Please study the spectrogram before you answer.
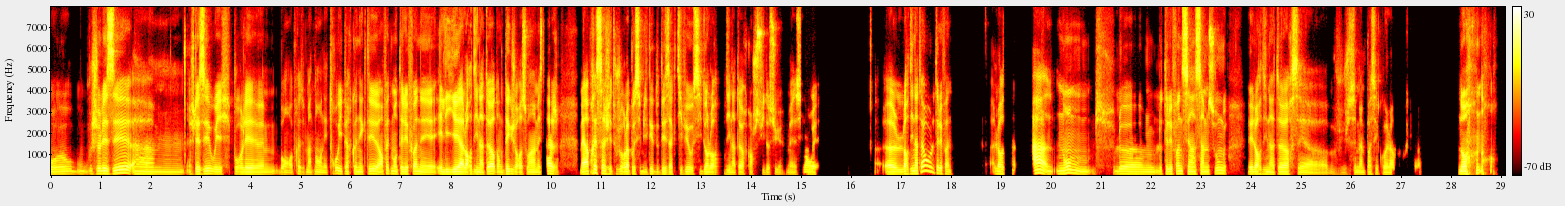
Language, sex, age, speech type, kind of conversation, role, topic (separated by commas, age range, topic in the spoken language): French, male, 35-39, conversation, podcast, guest, Comment gères-tu les notifications sans te sentir débordé ?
